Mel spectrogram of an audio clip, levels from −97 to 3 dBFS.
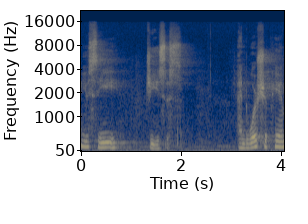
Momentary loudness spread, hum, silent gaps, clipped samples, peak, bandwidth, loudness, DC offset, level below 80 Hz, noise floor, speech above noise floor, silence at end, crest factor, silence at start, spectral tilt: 14 LU; none; none; under 0.1%; -20 dBFS; 16 kHz; -36 LUFS; under 0.1%; -66 dBFS; -62 dBFS; 25 dB; 0 s; 20 dB; 0 s; -3 dB/octave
